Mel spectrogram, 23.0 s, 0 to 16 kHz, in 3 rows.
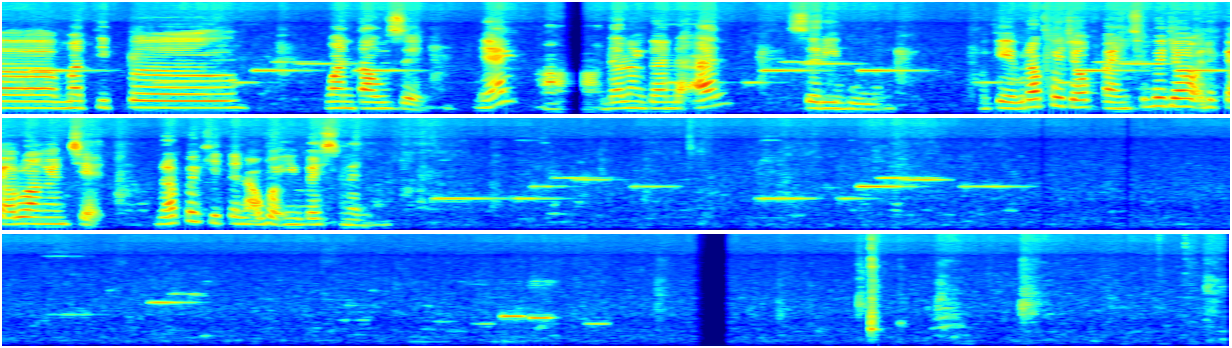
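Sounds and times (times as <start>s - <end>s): short electronic beeps: 0.2s - 2.7s, 4.6s - 8.0s, 10.4s - 14.2s, 15.7s - 16.7s, 18.4s - 19.2s.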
